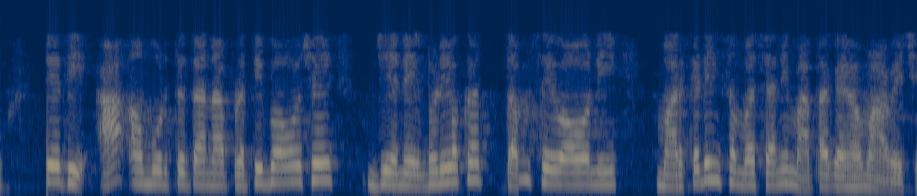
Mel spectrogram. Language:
Gujarati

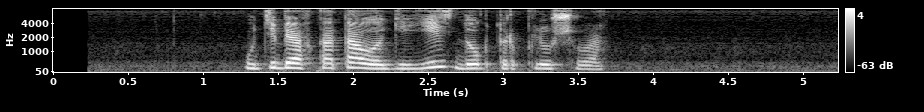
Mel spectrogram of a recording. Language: Russian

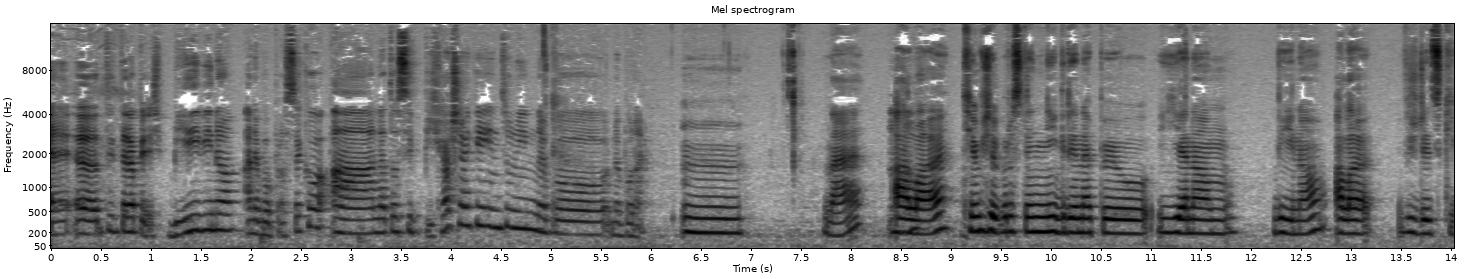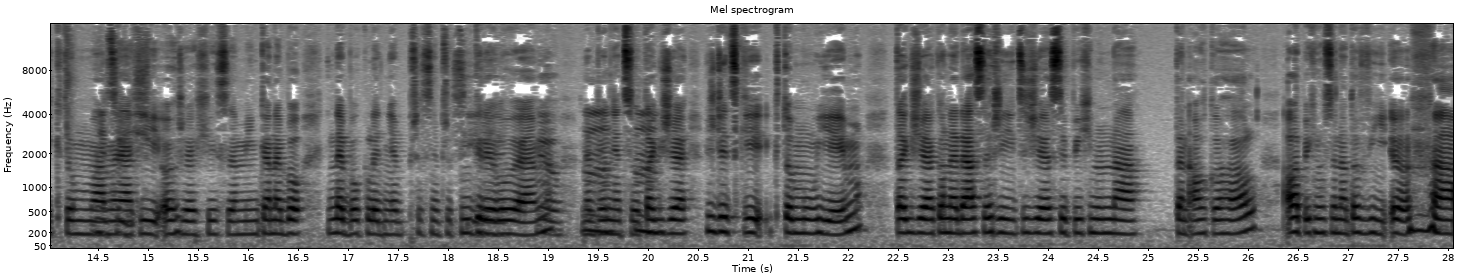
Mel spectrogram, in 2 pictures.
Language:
Czech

